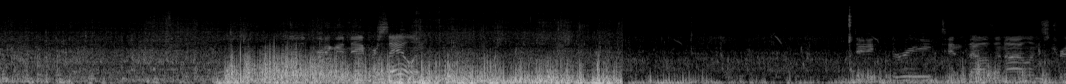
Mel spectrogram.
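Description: Wind on the microphone and water rushing past the hull of a small sailboat under sail, close-hauled. The rush is loud from about two seconds in, then cuts off suddenly about six seconds in to quieter water sounds.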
